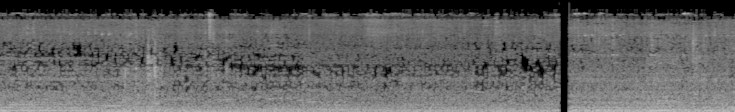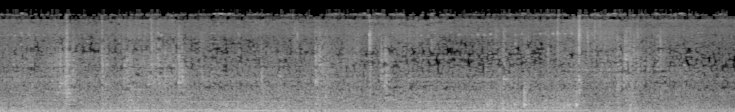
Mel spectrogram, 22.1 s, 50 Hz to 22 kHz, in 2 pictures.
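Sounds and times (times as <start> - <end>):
heavy diesel engine running: 0.0 - 22.0
clanks of stone and metal: 8.7 - 21.5.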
